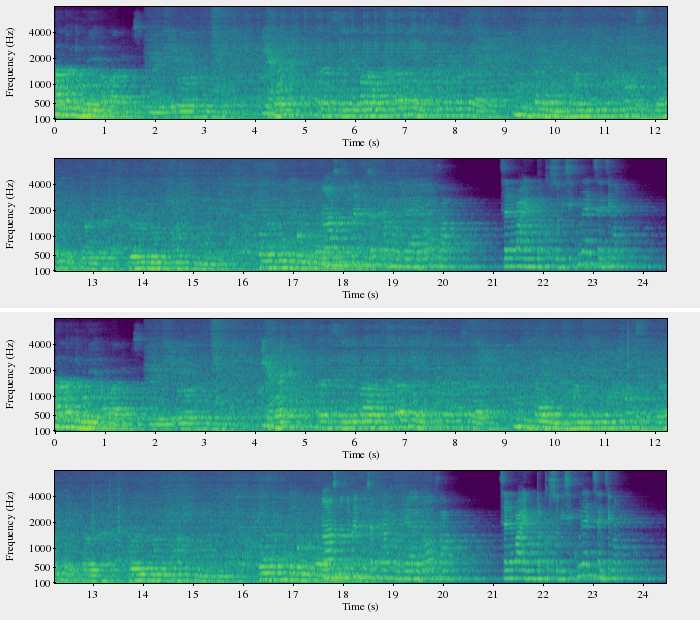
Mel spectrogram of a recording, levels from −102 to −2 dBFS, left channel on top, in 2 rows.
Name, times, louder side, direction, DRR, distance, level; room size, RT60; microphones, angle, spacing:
voice 1, 0.0-4.0 4.2-4.6 5.2-8.8 9.2-13.3 13.7-15.5 16.3-18.3, equal, 10° left, -8 dB, 1.6 m, -25 dB
sound 1, 1.8-19.8, equal, 10° right, 1.4 m, -38 dB
sound 2, 3.1-13.7, equal, 45° left, 1.5 m, -40 dB
voice 2, 4.1-4.8 17.5-20.2 21.2-23.5, right 1 dB, 85° right, 1 dB, 0.8 m, -29 dB
sound 3, 11.2-18.0, right 1 dB, 30° right, 0.4 m, -30 dB
15.0 x 5.8 x 2.5 m, 2.8 s
head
